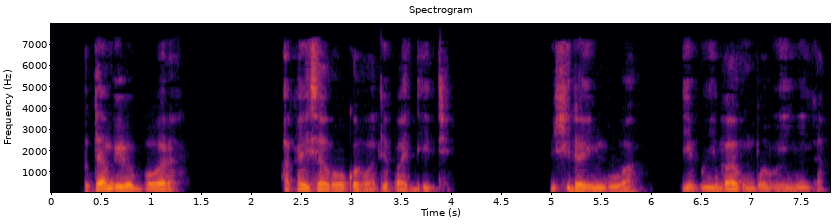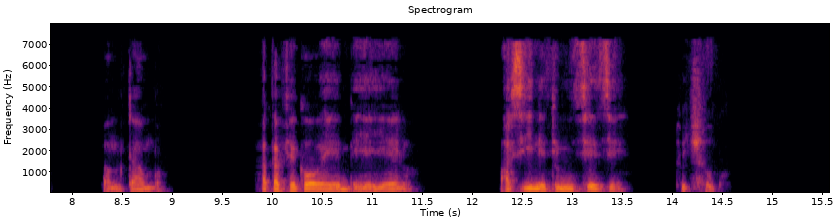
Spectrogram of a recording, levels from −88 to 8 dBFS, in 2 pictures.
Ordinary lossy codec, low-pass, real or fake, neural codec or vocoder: AAC, 32 kbps; 7.2 kHz; fake; codec, 16 kHz, 4 kbps, FunCodec, trained on Chinese and English, 50 frames a second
